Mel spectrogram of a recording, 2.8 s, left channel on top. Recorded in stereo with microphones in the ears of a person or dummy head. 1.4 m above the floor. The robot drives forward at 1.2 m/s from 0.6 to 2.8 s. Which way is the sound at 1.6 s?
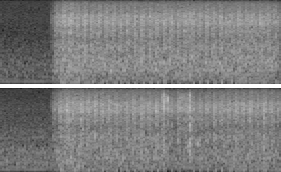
60° right (ahead or behind).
